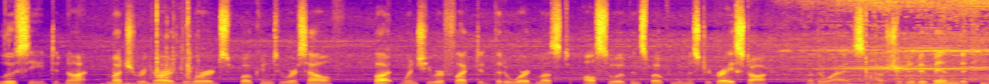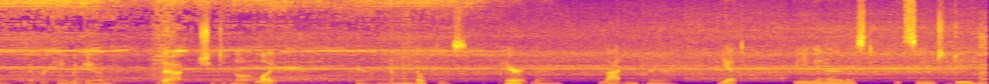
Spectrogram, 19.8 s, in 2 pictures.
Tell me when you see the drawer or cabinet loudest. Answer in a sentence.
The volume of the drawer or cabinet peaks at 14 seconds.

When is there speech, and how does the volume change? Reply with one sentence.
The speech can be heard from 0.0 to 19.7 s, at a steady volume.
